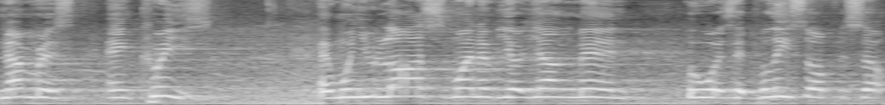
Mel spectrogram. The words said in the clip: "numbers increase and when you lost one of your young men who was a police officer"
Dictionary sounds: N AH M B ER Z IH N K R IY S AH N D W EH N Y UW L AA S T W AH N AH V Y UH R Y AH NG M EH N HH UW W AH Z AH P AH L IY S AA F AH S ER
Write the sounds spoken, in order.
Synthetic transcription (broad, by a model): N AH M B ER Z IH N K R IY S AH N W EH N Y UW L AA S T W AH N AH V Y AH R Y AH NG M EH N HH UW W AH Z AH P AH L IY S AA F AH S ER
